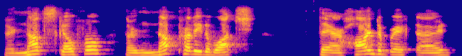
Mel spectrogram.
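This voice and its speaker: A man with a Belfast accent speaks in a sharp, bright voice that sits a little high. He chats in a lively way as a podcast guest and laughs as he talks. The sound is dull and lo-fi. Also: unhurried. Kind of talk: casual chat.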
